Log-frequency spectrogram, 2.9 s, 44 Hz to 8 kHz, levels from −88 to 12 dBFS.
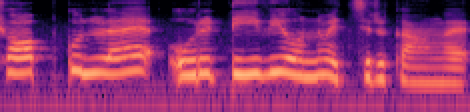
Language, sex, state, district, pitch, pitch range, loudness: Tamil, female, Tamil Nadu, Nilgiris, 260 Hz, 225-275 Hz, -14 LUFS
